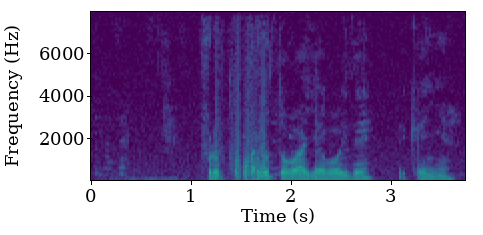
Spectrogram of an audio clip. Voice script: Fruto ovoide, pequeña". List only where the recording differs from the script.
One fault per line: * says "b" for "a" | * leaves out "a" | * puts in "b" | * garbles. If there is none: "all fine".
* puts in "baya"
